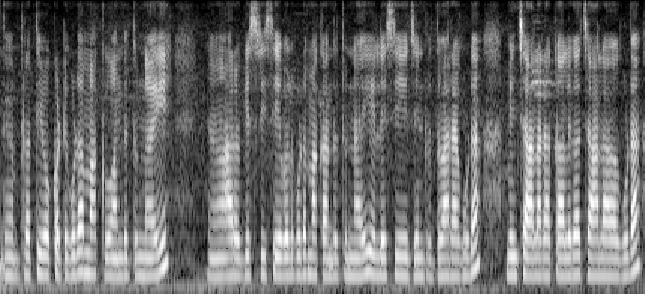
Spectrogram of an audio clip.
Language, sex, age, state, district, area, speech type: Telugu, female, 30-45, Telangana, Warangal, urban, spontaneous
